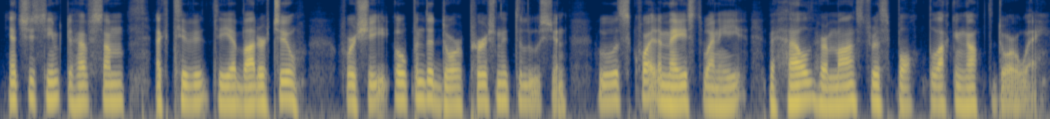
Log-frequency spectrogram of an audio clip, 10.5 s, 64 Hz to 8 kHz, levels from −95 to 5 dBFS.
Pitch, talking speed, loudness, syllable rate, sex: 125 Hz, 185 wpm, -21 LUFS, 5.4 syllables/s, male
